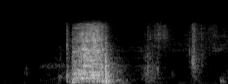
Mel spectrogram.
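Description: Guillotine paper trimmer's blade arm brought down through a sheet of paper: one short rasping cut lasting about half a second, then softer rustles as the paper is slid across the trimmer board.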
